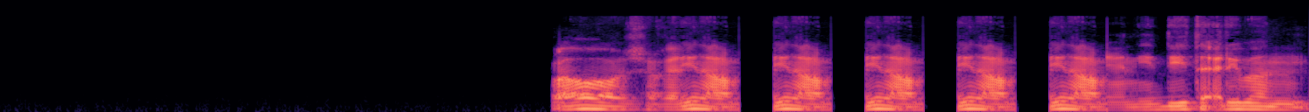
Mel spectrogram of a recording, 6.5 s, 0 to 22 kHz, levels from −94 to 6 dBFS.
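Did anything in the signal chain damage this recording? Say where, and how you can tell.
Yes, most likely at playback or stream buffering. From 3.70 to 5.54 s there is a stutter with silent gaps: a 284 ms burst repeats four times, each followed by 176 ms of digital silence, a steady 460 ms cycle. This is likely a stalled player re-serving its last fragment, so the underlying audio is lost.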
